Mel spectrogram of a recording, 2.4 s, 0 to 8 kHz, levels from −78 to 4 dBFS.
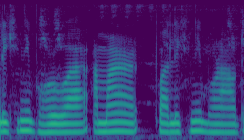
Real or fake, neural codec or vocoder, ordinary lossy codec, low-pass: real; none; none; 7.2 kHz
